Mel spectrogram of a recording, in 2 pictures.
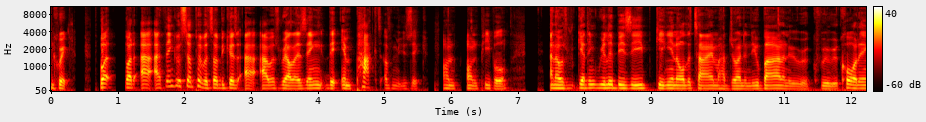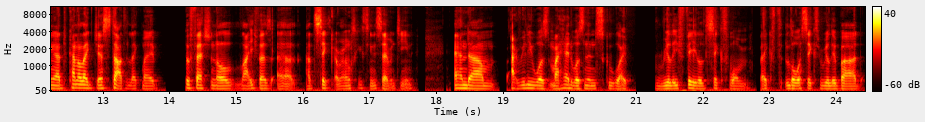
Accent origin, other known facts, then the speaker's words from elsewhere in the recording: Belmont, Port of Spain, Trinidad & Tobago; moved away; growing up in Belmont. Um, Trinidad is also a really culturally and ethnically diverse place.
